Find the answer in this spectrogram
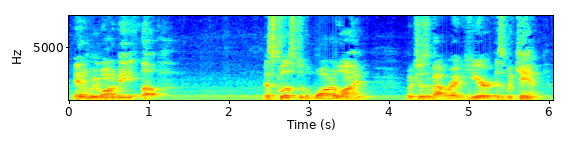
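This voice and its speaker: A man's voice: mid-range voice, moderate pace, roomy sound, recorded from a distance, a little hiss or hum, poor audio. A man working on his sailboat's refit, explaining the plumbing and wiring step by step in a matter-of-fact way. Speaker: boat owner doing refit work. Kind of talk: casual explaining while working. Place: inside a boat under refit.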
